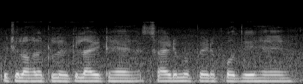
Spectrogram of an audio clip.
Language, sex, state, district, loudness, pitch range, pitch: Hindi, male, Uttar Pradesh, Shamli, -14 LUFS, 150-155 Hz, 150 Hz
